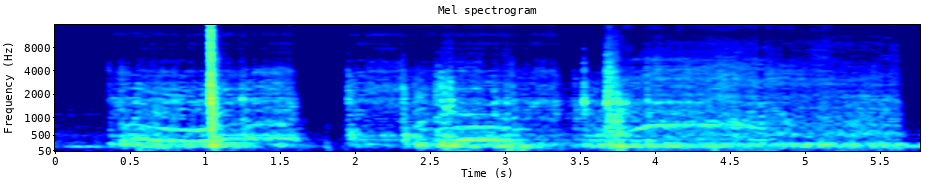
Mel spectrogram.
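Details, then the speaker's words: Pioneer DVL-K88 laserdisc player bought as junk from Japan (100 V, 43 W), first power-up with no disc: short motor whir and light clicks as the tray slides out smoothly, no grinding; owner may still check belts; normal tray opening. "So, I'm pleased that actually opens. Probably worth me checking the belts on this actually, but it's still saying no disc, which is good."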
